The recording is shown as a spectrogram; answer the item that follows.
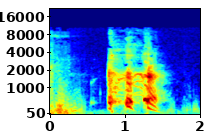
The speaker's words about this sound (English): Excuse me, I've got a cough.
